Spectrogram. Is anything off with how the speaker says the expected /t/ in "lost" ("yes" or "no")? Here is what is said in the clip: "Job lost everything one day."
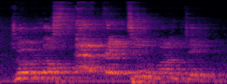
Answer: yes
